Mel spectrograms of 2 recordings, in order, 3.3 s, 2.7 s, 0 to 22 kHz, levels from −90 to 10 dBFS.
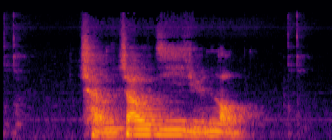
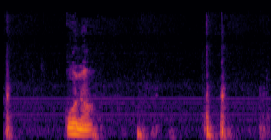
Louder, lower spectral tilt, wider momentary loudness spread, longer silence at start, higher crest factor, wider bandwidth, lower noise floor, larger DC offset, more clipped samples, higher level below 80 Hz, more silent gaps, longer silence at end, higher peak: first, -19 LUFS vs -29 LUFS; second, -6 dB/octave vs -8.5 dB/octave; second, 8 LU vs 22 LU; first, 0.8 s vs 0.05 s; about the same, 18 dB vs 20 dB; about the same, 15.5 kHz vs 14.5 kHz; about the same, -61 dBFS vs -64 dBFS; neither; neither; first, -48 dBFS vs -58 dBFS; neither; first, 0.85 s vs 0.45 s; first, -2 dBFS vs -12 dBFS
